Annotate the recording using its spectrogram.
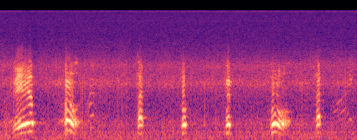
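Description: A drill sergeant calls marching cadence: short, shouted one-syllable counts, about two a second at a steady marching tempo.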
